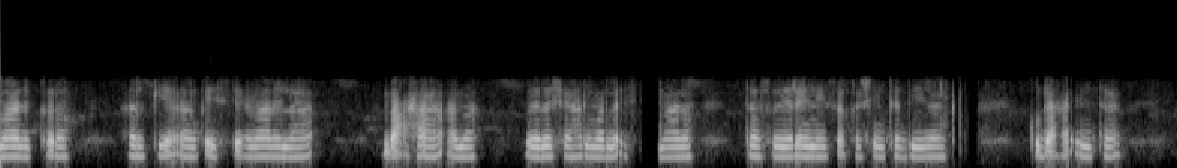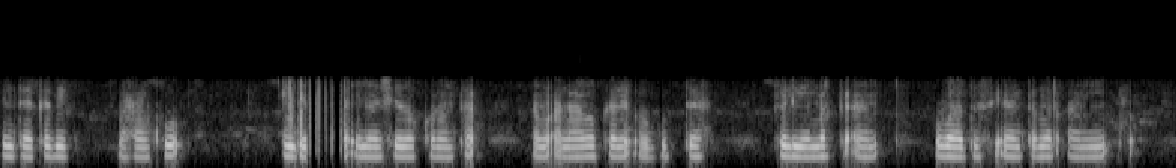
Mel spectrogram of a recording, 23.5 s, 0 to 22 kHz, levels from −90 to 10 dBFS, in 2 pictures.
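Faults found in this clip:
Narrowband, slightly rough and synthetic speech throughout, nothing above 3.5 kHz or below 250 Hz. iLBC codec damage, plainly audible, consistent with the 13.33 kbps, 30 ms-frame mode.

Brief held, buzzy vowel-like smear at 2.52–2.55 s, about 30 ms. Lost iLBC frame: the decoder repeated the last pitch cycle with noise, and recovery is immediate because each frame decodes independently.

Crackle, then dropout to faint hiss at 6.34–6.61 s (open about 0.19 s), just after "hal mar la"; again at 14.66–15.35 s (open about 0.38 s), just before "inaan shiddo koronto". Intermittent contact: a loose cable or plug opening the line.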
